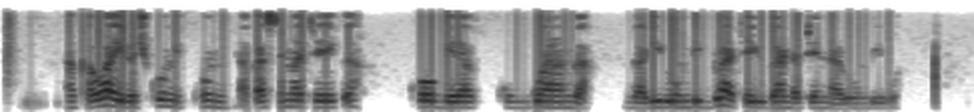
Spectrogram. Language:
Ganda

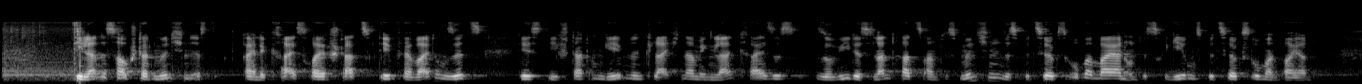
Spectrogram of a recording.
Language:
German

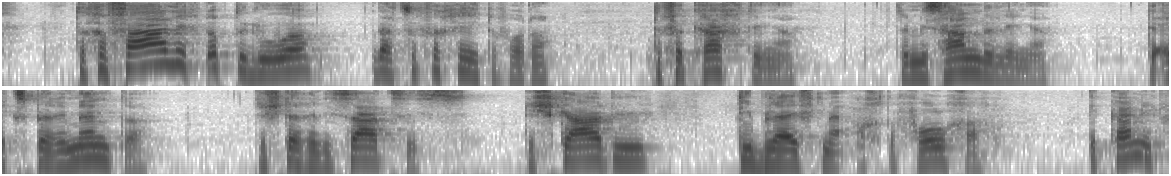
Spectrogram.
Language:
Dutch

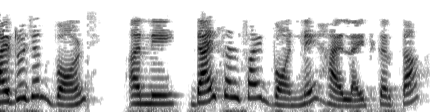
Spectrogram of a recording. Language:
Gujarati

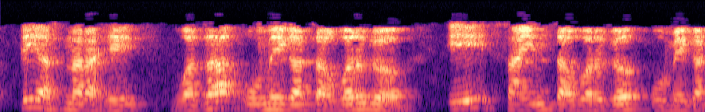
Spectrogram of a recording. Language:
Marathi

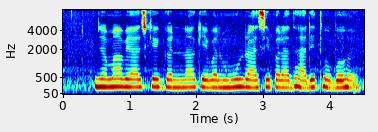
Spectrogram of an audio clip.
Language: Magahi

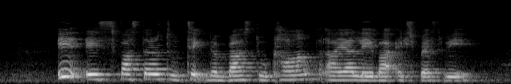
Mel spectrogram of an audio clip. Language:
English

